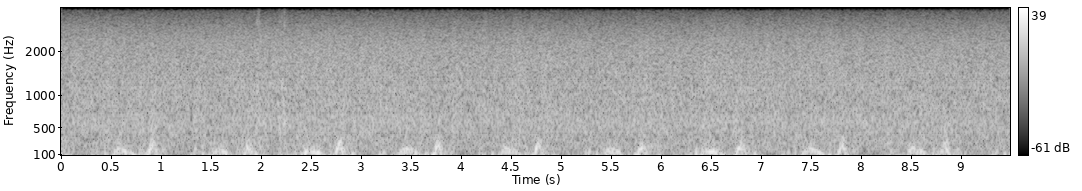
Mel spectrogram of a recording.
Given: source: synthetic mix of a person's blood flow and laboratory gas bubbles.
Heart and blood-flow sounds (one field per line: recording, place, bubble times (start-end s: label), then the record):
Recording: Doppler ultrasound of blood flow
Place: precordium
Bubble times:
1.88-2.02 s: bubbles
2.15-2.32 s: bubbles
From the record:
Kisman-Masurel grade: 222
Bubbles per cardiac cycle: several, 3 to 8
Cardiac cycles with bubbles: 10 to 50%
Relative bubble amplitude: moderate (0.250 to 0.450)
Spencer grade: 2 (many but less than half of the cardiac periods contain bubble signals, singularly or in groups)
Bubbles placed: anywhere in the cardiac cycle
